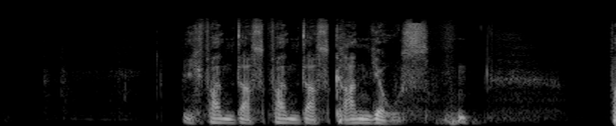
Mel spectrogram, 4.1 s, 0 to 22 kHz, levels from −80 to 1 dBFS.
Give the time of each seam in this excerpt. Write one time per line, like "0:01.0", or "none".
0:01.8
